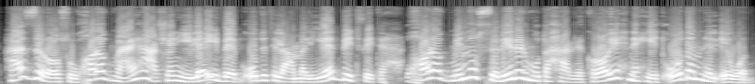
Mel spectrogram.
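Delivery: ordinary delivery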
